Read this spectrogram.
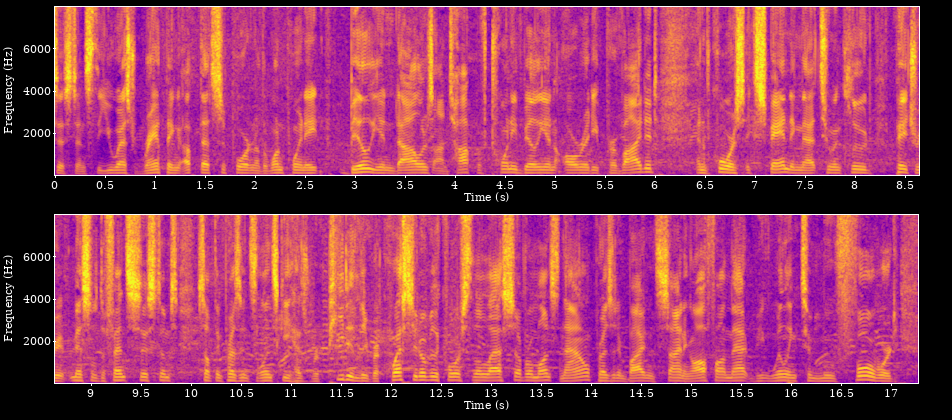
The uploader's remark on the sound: a joint press conference live at the White House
